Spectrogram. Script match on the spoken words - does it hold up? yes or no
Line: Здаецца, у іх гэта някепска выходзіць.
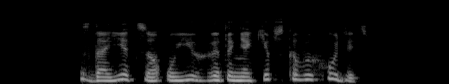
yes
